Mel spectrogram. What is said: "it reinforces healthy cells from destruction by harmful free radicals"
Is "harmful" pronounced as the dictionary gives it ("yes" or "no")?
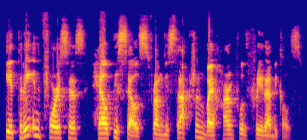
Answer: yes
